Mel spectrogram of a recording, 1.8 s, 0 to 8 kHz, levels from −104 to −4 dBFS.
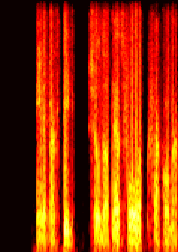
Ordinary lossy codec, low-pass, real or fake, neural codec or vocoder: Opus, 16 kbps; 7.2 kHz; real; none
